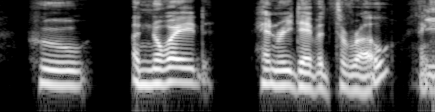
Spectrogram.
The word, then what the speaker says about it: Thoreau: who annoyed Henry David Thoreau, I think it's actually pronounced Thoreau, and who everybody thought was a joke.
